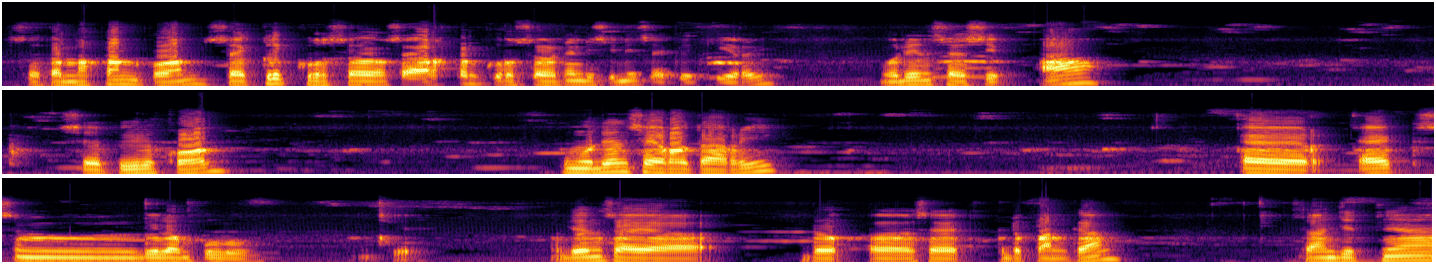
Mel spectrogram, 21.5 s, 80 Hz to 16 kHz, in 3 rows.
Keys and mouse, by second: 0.8-3.6 middle drag, 3.6 click, 5.1 shift+a, 13.3 r, 17.6 click.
